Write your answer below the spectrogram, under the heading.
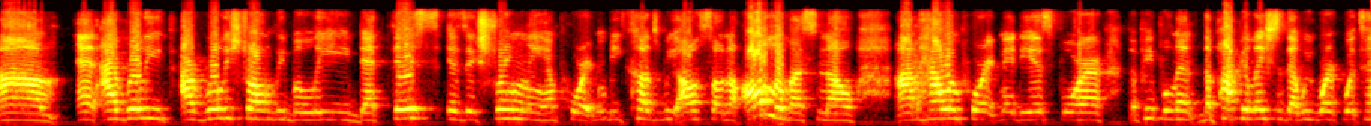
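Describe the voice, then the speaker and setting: A woman with a plain, everyday voice, fairly high pitch and fairly even intonation, at a fairly quick pace with hardly any pauses and big swings in loudness. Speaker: social services presenter. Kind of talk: online presentation.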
